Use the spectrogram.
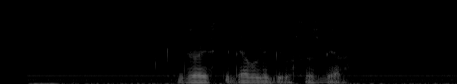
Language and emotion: Russian, neutral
